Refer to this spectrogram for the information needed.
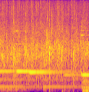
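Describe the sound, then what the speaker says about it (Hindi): Congregation applauding during a church service, a steady patter of many hands clapping that fills the short stretch, with a faint sustained tone running underneath. "ताली बजा सकते हैं, बहुत अच्छी बात है"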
